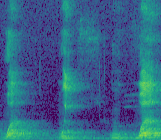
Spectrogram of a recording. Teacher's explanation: Saya ingatkan kembali dalam mengucapkan huruf waw, maka huruf waw ini keluar dari makhraj syafatan, dua bibir nih, bibir atas bawah dihimpun ke depan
